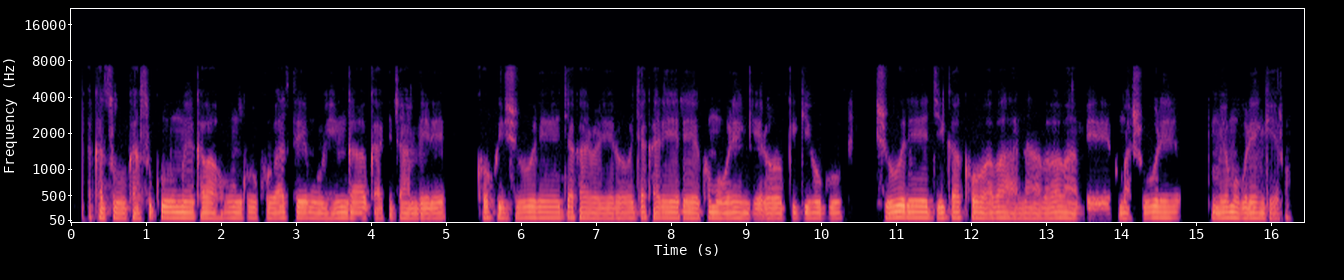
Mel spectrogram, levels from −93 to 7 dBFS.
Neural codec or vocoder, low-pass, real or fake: none; 7.2 kHz; real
